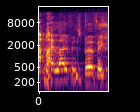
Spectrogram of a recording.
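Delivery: high, loud boast with laughter in it; triumphant shout to the street; gleeful yell. Retold or imitated. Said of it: "opening a window and yelling".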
